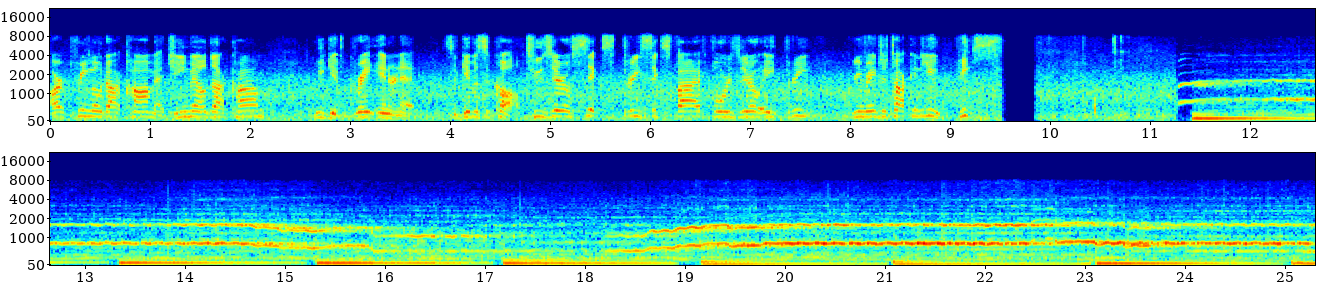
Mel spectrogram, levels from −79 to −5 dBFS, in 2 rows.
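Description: Call audio freeze at 9.49 to 9.87 s: the sound stops and a gap of 343 ms is inserted, most of it (about 270 ms) silent after a brief fading continuation of the last sound. The likely cause is packets held up in transit, emptying the jitter buffer so the receiver had nothing new to play. When delivery resumed, playback picked up exactly where it had stopped, so nothing is lost. The whole stream is simply pushed later by that 343 ms.

Skip ahead at 10.08 to 10.12 s: about 0.2 s after the freeze, roughly a tenth of a second of audio is dropped and the two sides are spliced together with just a 14 ms fill. Having fallen behind, the buffer likely held a backlog and discarded a stretch to recover some of the delay. The result is an abrupt jump forward, with material missing at the seam.

Jitter buffer slow-down from 10.38 to 11.03 s: the receiver, with its reserve running low, repeated single pitch periods and fragments of pauses over and over to stretch the audio. 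That adds 112 ms, so the passage plays at about 84% speed without any change in pitch. It comes across as drawn-out, sluggish sound, possibly with a slight warble where the same small cycle is repeated many times.

Jitter buffer speed-up occurs four times: 14.29 to 15.50 s at 107% speed, 16.84 to 17.41 s at 112%, 20.03 to 21.46 s at 103%, and 24.20 s to the end at 107%. Each time the buffer held more than its target, so the receiver cut out short pieces of one or a few pitch periods in succession. It removed roughly 100, 70, 50 and 100 ms respectively. Pitch stays the same, and the sound is hurried in all but the 103% stretch, most noticeably in the 112% stretch. All of this sits on top of the call codec's coding noise and its upper frequency limit of 8 kHz.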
